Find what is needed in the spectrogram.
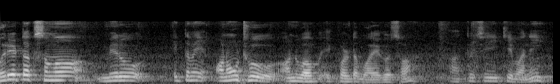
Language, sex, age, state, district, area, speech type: Nepali, male, 18-30, West Bengal, Darjeeling, rural, spontaneous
